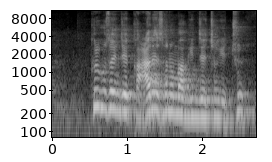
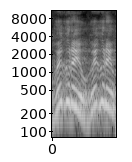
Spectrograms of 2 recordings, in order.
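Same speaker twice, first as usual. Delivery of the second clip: higher, louder alarmed question; startled asking; 6 semitones higher, 6 dB louder than usual. Retold or imitated. Priest startled, asking his pregnant sister-in-law. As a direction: blurts it out in a fright.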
